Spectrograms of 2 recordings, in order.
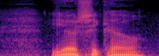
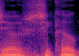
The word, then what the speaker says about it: Yoshiko: stuff like that first off I have Miss yoshiko green did I pronounce that right ma'am yes you did okay Miss yoshiko green who is part of yosiko entertainment uh her website is uh www.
